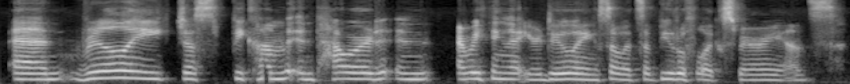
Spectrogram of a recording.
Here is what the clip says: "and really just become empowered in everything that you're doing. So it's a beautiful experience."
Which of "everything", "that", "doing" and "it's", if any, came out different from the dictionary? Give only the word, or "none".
none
